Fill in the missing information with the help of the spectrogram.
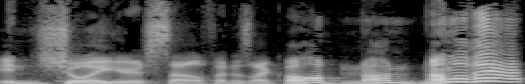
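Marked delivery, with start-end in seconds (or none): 1.4-2.6 cartoon mouse voice, much higher, slower. Chatting about Kingdom Hearts, a speaker does a Mickey Mouse voice. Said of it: "your Michael Mouse voice in this".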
